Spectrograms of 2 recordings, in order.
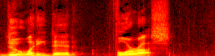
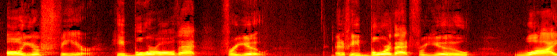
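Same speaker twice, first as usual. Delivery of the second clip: louder, higher, slowed preacher's cry; preaching at full force; 6 semitones higher, 5 dB louder than usual. Acted. Preacher to the congregation, rising to a loud cry. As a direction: lift the room, each "all your" ringing out.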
